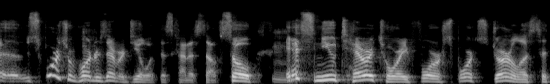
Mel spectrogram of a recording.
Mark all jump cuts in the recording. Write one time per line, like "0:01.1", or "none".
0:02.6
